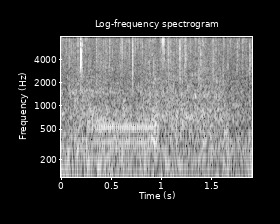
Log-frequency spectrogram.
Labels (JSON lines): {"label": "biophony, croak", "recorder": "SoundTrap 500"}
